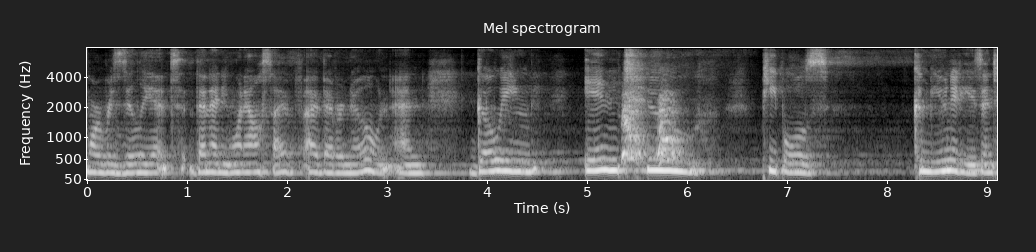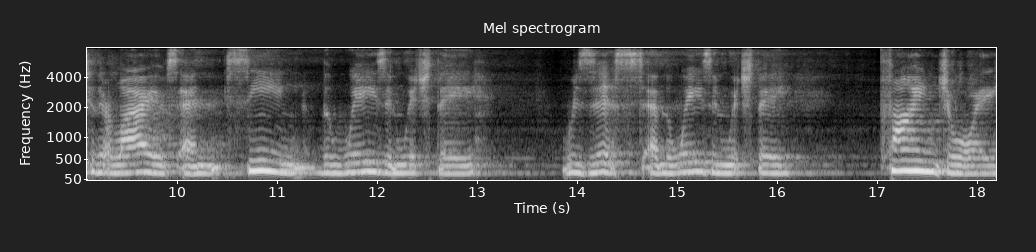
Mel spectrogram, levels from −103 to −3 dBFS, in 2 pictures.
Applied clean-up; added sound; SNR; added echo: none; Bark; 2 dB; reverberation time 2.4 s.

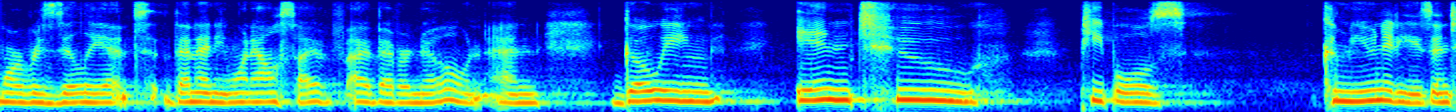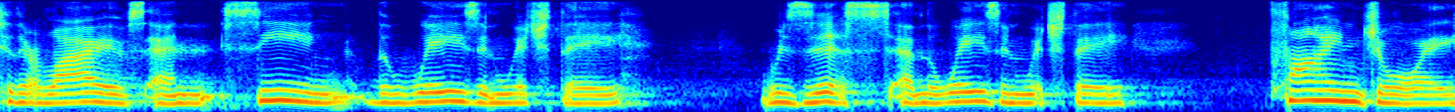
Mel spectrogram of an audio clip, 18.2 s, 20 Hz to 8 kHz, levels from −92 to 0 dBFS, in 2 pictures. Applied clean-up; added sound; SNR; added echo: none; none; none; none.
